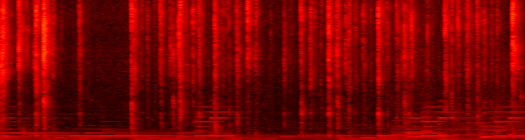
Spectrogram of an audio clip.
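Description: Typing on a laptop keyboard, irregular runs of key clicks, over soft solo piano background music playing slow sustained notes.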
